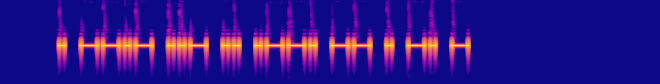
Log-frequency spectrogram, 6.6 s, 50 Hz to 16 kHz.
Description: Morse code, heard as a keyed tone, about 22 wpm, 700 Hz. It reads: EQUIPMENT
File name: 9 Letter Words - First 3 Letters Given - 22wpm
